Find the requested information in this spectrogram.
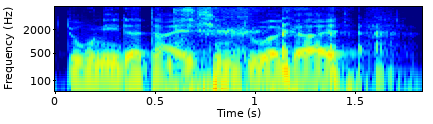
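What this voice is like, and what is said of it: Put-on Franconian German accent. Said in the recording (German): “auf Fränkisch”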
